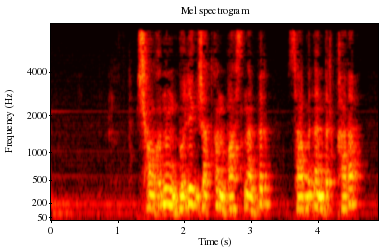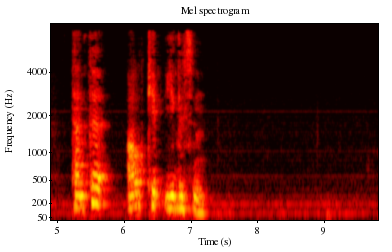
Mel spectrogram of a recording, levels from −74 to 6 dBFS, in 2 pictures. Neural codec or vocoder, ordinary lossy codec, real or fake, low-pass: vocoder, 24 kHz, 100 mel bands, Vocos; MP3, 32 kbps; fake; 7.2 kHz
